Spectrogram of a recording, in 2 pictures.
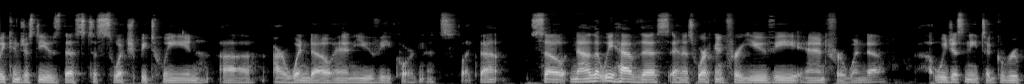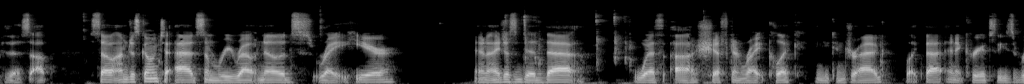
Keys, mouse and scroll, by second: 0.6 click, 5.2 shift+middle click, 5.2-6.5 scroll down 10, 6.5 middle click, 7.0 middle click, 8.4 middle click, 8.9 scroll up 1, 9.0 middle click, 9.0 shift+right click, 9.0 click, 9.0-9.4 scroll down 1, 9.4 middle click, 9.4 scroll down 2, 12.6-13.5 scroll up 5, 12.9 middle click, 13.7 shift+right click, 14.8 g, 15.5 ctrl+z, 16.4 ctrl+z, 17.9 shift+right click.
